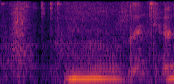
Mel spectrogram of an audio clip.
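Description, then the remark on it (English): A dog lets out a loud, drawn-out growling moan lasting about half a second, followed by a shorter, softer sound of the same kind. “Hey, don't kick the dog.”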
